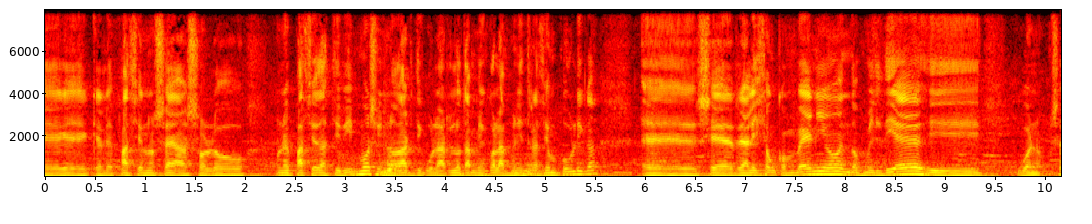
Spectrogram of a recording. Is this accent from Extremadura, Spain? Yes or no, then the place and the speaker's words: yes; Los Santos de Maimona, Extremadura, Spain; yo vengo de Los Santos de Maimona, de la periferia extremeña, pues de la periferia de la periferia.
